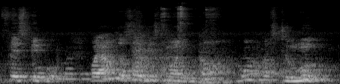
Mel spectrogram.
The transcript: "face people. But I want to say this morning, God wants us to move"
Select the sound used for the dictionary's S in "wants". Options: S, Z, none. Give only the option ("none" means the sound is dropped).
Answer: none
